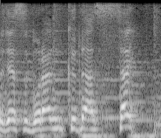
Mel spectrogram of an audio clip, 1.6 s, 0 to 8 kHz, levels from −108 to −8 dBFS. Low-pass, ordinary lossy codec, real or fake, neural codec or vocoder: 7.2 kHz; none; fake; codec, 16 kHz in and 24 kHz out, 1 kbps, XY-Tokenizer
